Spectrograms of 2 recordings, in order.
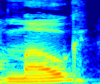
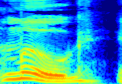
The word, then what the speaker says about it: Moog: It's M-O-O-G. It's about Bob Moog. It's not Moog. It's Moog. That's actually correct.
